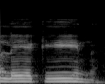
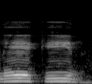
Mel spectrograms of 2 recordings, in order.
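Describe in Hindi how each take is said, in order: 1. दूसरे अक्षर में दीर्घ स्वर है। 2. दूसरे अक्षर में दीर्घ स्वर है।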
